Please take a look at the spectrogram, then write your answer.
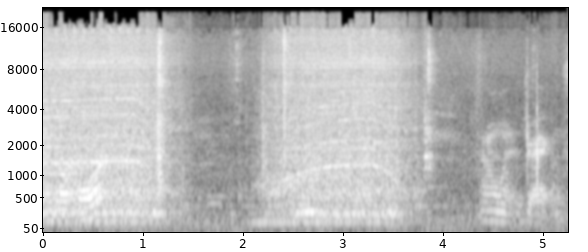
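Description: A home sewing machine runs forward stitching a Simplicity S8740 pattern garment after a back stitch, its motor whirring steadily with brief pauses and a short rattle near the end. A voice speaks over parts of it.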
